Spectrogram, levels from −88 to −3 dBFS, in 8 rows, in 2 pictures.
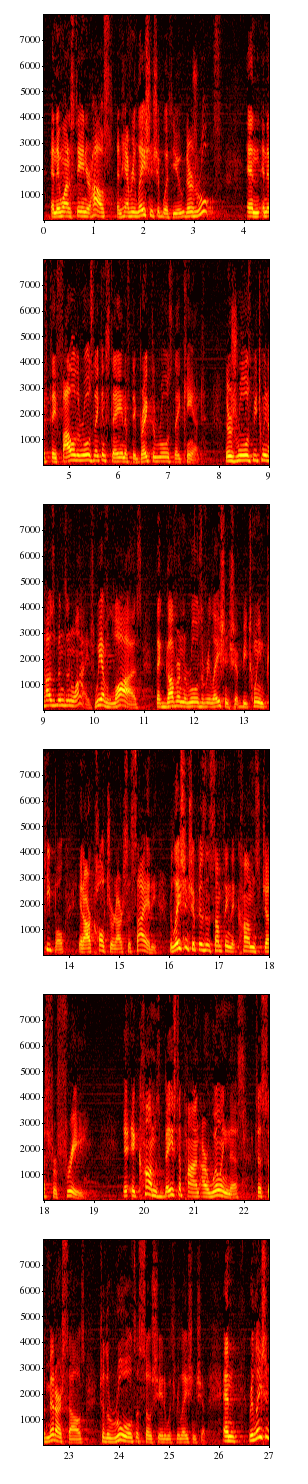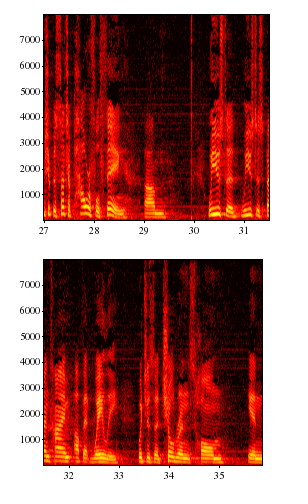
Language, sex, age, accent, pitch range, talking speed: English, male, 50-69, American, 135-180 Hz, 175 wpm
